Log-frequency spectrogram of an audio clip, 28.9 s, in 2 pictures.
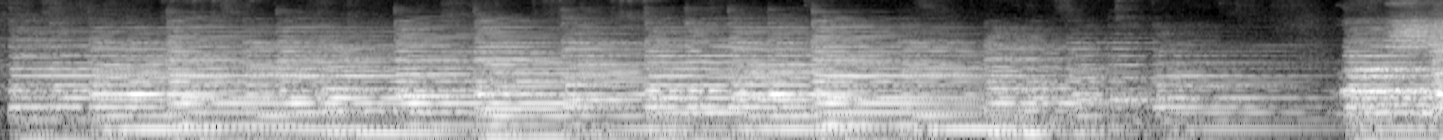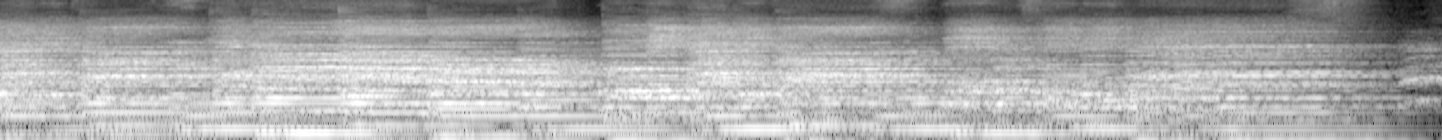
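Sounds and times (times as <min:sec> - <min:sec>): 
Taize chant: 0:00.0 - 0:28.8.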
